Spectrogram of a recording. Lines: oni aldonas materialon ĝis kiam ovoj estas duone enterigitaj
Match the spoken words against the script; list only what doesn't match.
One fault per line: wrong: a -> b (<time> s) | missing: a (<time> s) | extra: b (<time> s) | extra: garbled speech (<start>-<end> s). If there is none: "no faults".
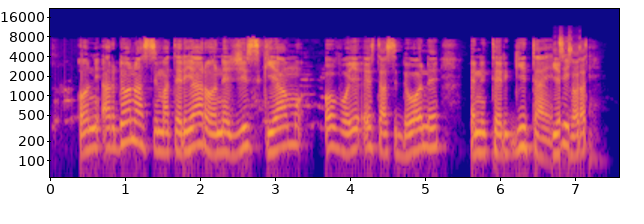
extra: garbled speech (6.7-7.2 s)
